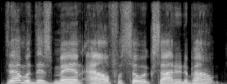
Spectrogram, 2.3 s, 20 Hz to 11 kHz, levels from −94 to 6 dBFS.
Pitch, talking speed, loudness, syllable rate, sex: 205 Hz, 265 wpm, -16 LUFS, 6.1 syllables/s, male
